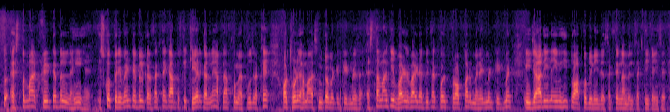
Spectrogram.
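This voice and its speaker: Calm Pakistani doctor with a mellow voice. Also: male voice, fairly high pitch, fairly quick, a little hiss or hum. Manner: calm, explanatory. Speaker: doctor guest. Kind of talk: medical advice on a TV show.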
